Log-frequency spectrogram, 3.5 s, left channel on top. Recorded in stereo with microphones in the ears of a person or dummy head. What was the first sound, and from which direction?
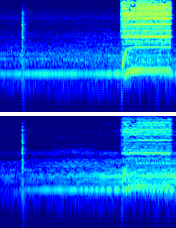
A cupboard door, 35° right (ahead or behind).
